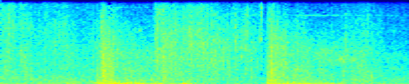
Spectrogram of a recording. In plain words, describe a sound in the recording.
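Cannons fire with deep booming blasts.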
